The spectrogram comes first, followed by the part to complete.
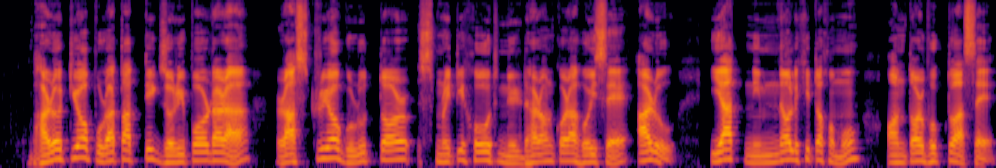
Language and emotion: Assamese, neutral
